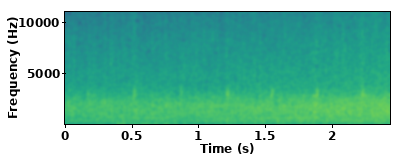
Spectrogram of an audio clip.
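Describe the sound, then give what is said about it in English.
Applause fills the House chamber during the State of the Union, a sustained, dense clapping from many hands that stays even and swells slightly toward the end. “and receiving a hearty round of applause for an amazing act of heroism in the New York subway system.”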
